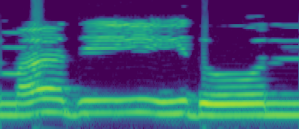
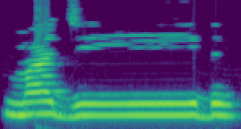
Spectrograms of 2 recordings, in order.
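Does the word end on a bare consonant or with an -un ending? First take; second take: -un ending; bare consonant. First: The word ends with a nasal -un sound. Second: The word stops on a bare final consonant. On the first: The word is read in continuous recitation. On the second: The reciter stops on this word.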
